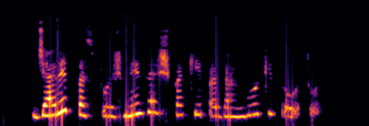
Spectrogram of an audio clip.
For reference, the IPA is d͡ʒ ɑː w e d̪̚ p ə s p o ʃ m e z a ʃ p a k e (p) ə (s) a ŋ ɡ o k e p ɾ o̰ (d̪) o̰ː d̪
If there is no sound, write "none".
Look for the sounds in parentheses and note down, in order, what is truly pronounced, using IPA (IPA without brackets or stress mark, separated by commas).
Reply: p, z, t̪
